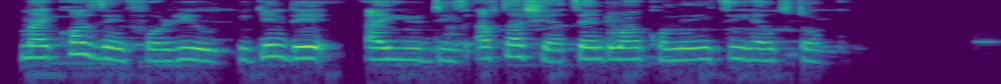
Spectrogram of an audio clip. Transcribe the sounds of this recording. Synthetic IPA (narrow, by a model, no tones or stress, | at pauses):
maɪkʰɔzĩnfɔɹilbiɡĩnde | audizaftaʃiatʰɛ̃ndwãnkʰɔmjunitʰihɛlθtɔk̚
